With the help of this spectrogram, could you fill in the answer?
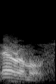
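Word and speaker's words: ἔρημος: it up in the Greek is the word aramos e r m o s we would spell it in English which means literally desert or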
